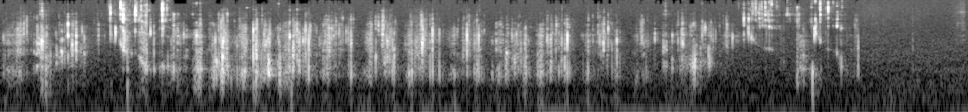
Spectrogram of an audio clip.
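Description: A young woman chews and smacks her lips loudly, close to a microphone.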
